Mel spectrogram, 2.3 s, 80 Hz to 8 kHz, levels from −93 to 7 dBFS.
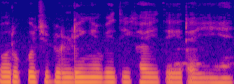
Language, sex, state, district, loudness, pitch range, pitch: Hindi, male, Uttar Pradesh, Deoria, -27 LUFS, 125-130 Hz, 130 Hz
